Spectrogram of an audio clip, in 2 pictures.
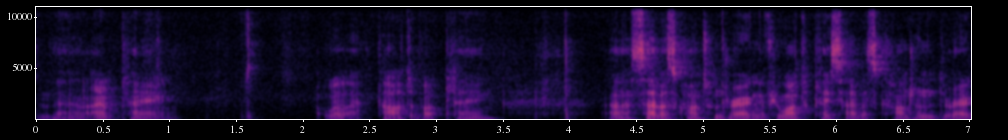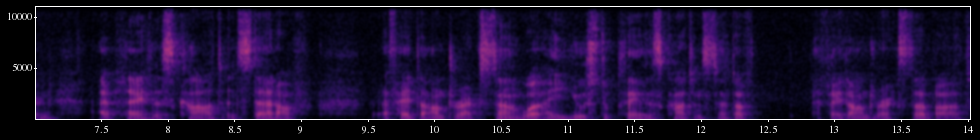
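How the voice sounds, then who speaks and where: A man with a non-native accent speaks at a moderate pace, with a very deep, low pitch and a somewhat breathy quality. His intonation is monotone and flat, and long, frequent pauses break up his speech. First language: not English. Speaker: Yu-Gi-Oh card game YouTuber. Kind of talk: deck profile tutorial. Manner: halting, many fillers and self-corrections.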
